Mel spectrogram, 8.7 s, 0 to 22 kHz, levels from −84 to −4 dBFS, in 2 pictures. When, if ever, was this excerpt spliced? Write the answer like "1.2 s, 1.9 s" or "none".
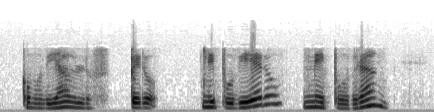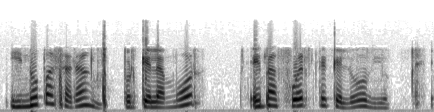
1.2 s, 5.5 s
